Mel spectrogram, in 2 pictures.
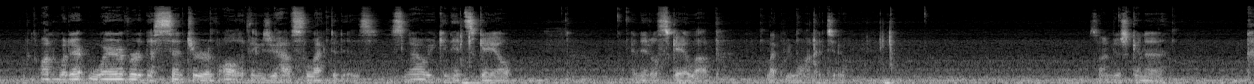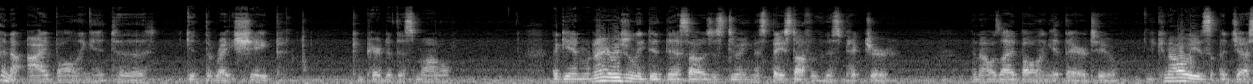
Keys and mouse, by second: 2.7 middle click, 4.6 s, 6.1 click, 6.6 middle click, 8.8 s, 11.1 click, 11.7 alt+middle click.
